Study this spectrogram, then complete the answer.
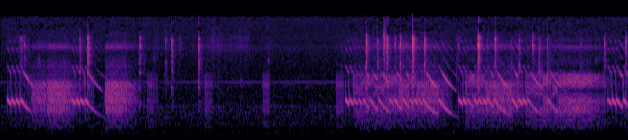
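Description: Electronic laser shots zap rapidly in falling bleeps.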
